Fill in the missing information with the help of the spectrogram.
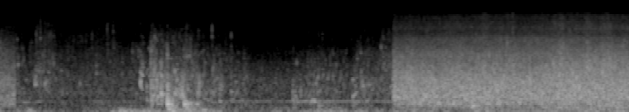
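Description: Canoe on a river, its paddle splashing and knocking in the water, with a few splashes about a second and a half in. About four seconds in, the sound switches abruptly to a steady, louder rush of noise.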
